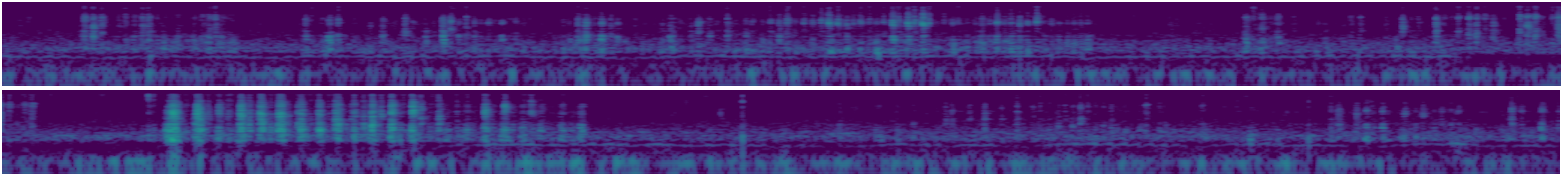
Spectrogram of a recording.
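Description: A wooden stylus scratches the black coating off a sheet of scratch art paper, held in one hand, working over the flower area. Dry, bright, irregular scraping strokes continue throughout, with a louder, denser burst of scratching about midway, over a faint steady low hum.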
